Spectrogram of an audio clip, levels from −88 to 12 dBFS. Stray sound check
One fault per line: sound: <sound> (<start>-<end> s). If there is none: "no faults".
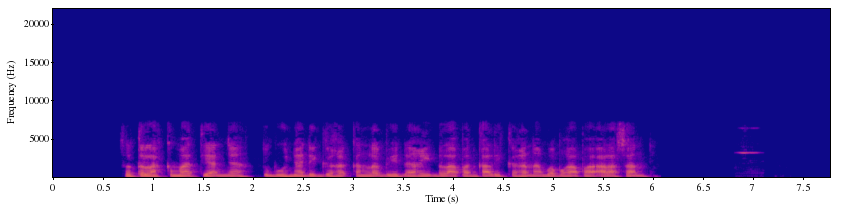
sound: squeak (6.8-7.1 s)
